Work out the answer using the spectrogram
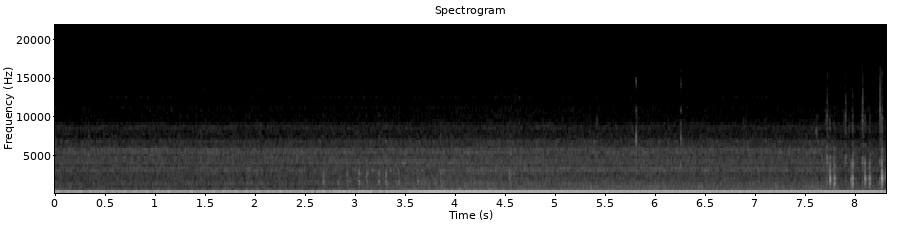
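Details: BMW E39 M62TU 4.4 V8 at 210k miles, running rough; deep V8 rumble with loose, uneven clatter rising with revs; timing chain rattle from cracked main guide, all four chains untensioned, oil pump chain stretched; rebuild needed.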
